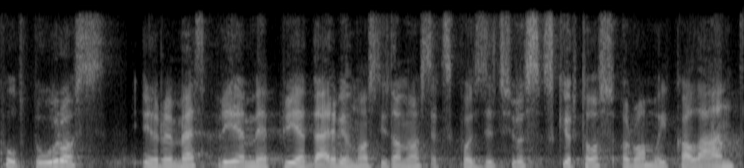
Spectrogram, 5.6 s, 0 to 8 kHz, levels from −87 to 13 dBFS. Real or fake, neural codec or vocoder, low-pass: fake; codec, 16 kHz in and 24 kHz out, 0.8 kbps, FocalCodec, streaming, 65536 codes; 7.2 kHz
